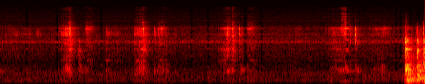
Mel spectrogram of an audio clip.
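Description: Scissors snipping strips off a piece of construction paper, about four separate crisp cuts roughly every three-quarters of a second, then a louder knock near the end.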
